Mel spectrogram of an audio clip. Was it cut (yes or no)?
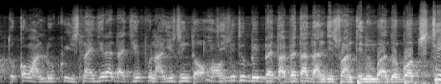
yes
